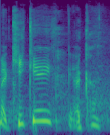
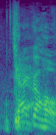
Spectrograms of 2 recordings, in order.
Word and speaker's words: Kaika Ho: How do you say his name? Akike? Kaike? Where are you at? Kaika Ho.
